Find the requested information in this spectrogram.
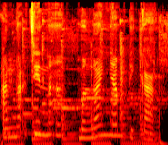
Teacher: jadi anak Cina itu mendatar ya Sesuai dengan garis datar menganyam tikar naik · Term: intonasi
